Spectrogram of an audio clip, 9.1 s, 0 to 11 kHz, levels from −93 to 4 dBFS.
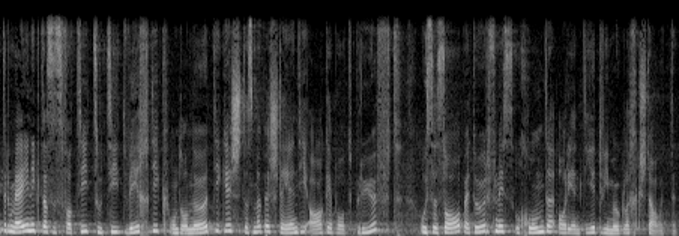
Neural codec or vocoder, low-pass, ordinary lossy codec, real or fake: none; 9.9 kHz; none; real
